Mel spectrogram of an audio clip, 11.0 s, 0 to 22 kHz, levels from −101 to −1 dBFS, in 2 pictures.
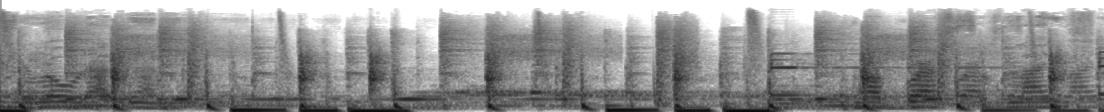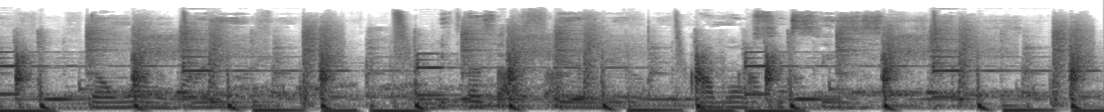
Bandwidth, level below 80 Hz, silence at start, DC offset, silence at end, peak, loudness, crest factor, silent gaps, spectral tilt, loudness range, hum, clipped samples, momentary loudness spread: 14.5 kHz; -18 dBFS; 0 s; under 0.1%; 0 s; 0 dBFS; -18 LUFS; 16 dB; none; -5 dB/octave; 2 LU; none; under 0.1%; 6 LU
